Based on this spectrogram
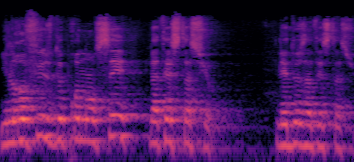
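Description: A man's high-pitched voice in a flat monotone at a moderate pace, with audible room echo. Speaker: Islamic religious teacher. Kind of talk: religious lecture.

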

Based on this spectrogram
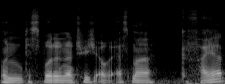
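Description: A man speaks quietly at a moderate pace. His fairly low voice has a dark, mellow tone. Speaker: podcast co-host, traveler. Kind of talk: casual chat. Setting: video call from a hostel room.

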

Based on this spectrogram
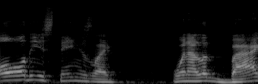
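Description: A somewhat breathy voice on a very clean recording with a silent background. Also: man. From born in a small village abroad. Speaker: podcast co-host. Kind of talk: casual chat. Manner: halting, with many repeated words.

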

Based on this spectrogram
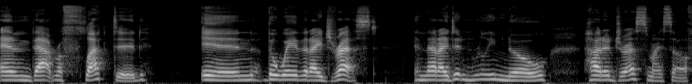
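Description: On a very clean recording with a silent background, a woman speaks at a moderate pace and medium pitch in an ordinary speaking voice, her intonation fairly even. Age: 30s. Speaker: podcast host and military veteran. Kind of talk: casual solo monologue. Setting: home recording in bedroom.

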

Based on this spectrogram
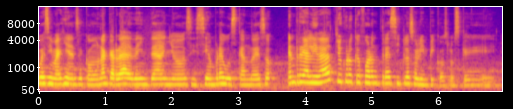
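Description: A woman's fairly high voice with ordinary pitch variation, a fairly quick pace, hardly any pauses and noticeable background noise. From Mexico, Guadalajara. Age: 30s. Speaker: Olympic rhythmic gymnast. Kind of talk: casual interview.

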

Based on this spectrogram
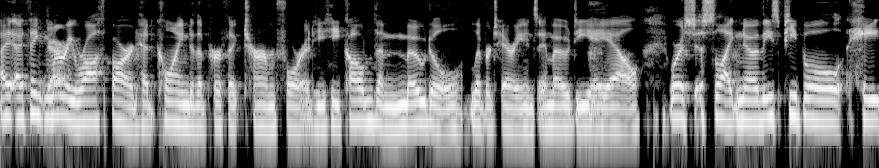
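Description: Noticeable background noise sits behind a man of medium pitch who speaks at a moderate pace with fairly even intonation. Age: 20s. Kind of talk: casual chat.

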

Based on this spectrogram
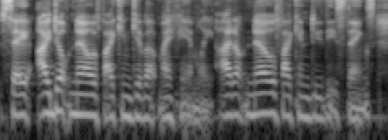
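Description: Her voice very deep and low, a woman speaks very fast in a monotone, flat intonation with vocal fry. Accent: American. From United States. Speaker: interview guest. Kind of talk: casual interview.

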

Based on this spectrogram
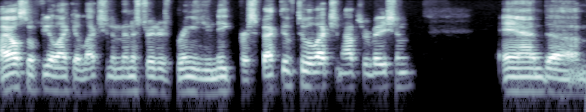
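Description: In an ordinary speaking voice, a man with an American accent talks at a fairly quick pace, medium in pitch, with fairly even intonation. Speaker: co-host, elections director. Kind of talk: podcast conversation.

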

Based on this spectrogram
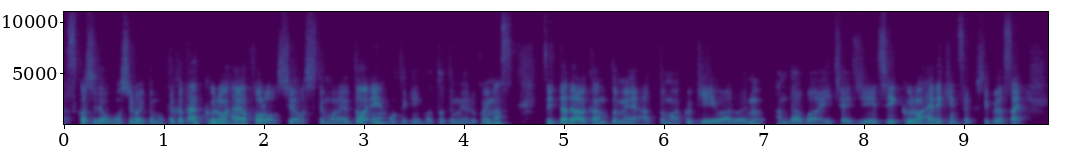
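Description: A man's very fast speech with hardly any pauses, fairly high in pitch, with ordinary pitch variation. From Kansai, Japan. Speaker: podcast co-host. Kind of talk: casual chat. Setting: video call.

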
